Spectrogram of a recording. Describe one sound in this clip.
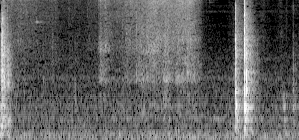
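Dry powder pours softly into a glass jar.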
